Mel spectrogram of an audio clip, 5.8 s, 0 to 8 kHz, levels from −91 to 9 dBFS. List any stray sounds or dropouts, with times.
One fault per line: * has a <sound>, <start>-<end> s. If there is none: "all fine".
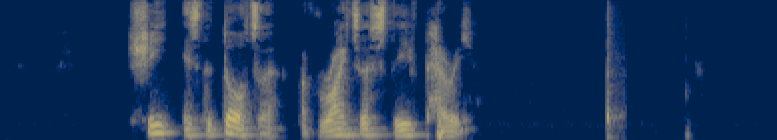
* has a thud, 4.5-4.7 s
